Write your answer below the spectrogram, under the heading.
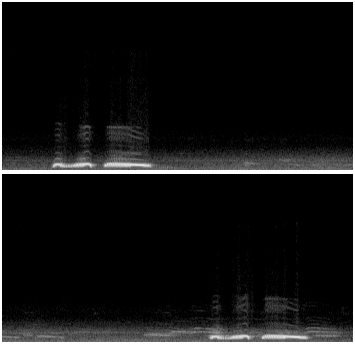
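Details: Lure spotted dove cooing in the thúc and gáy manner to attract wild birds: two identical loud double coos about five seconds apart, each a quavering note then a sustained one, with faint murmurs between.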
